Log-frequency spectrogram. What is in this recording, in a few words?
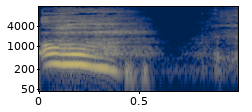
moan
